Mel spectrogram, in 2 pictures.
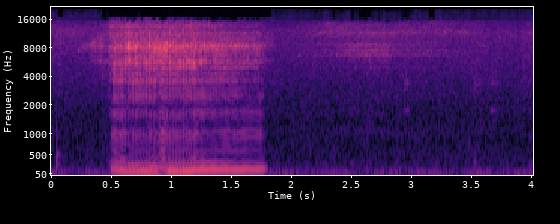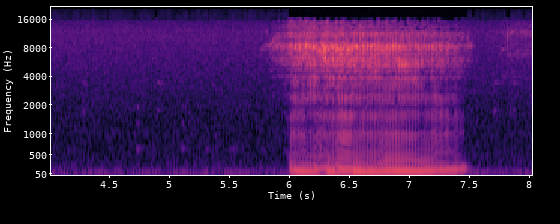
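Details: Cavalier King Charles Spaniel, a habitual snorer, gives two loud, rattling, rumbling snores about five seconds apart with quiet breathing between; unusually loud snoring.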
